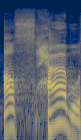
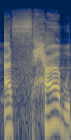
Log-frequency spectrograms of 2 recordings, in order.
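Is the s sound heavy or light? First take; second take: heavy; light. First: The s sound is heavy and thick. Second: The s sound is light and thin. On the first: The speaker calls it right. "tapi ashabu. Sad, tebal" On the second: The speaker calls it wrong. "jangan sampai ashabu"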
